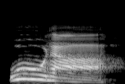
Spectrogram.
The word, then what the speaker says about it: una: the first word is una una so who is always ooh and AH is always ah so the first thing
